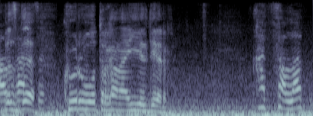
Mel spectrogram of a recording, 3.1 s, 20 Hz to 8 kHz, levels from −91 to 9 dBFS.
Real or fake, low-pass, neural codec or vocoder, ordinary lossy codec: real; 7.2 kHz; none; AAC, 48 kbps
